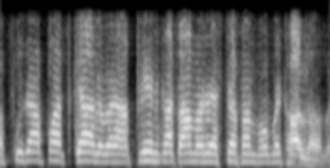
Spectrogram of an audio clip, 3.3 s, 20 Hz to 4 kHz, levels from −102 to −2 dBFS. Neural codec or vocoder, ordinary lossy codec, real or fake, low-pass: codec, 32 kHz, 1.9 kbps, SNAC; none; fake; 3.6 kHz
